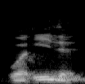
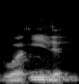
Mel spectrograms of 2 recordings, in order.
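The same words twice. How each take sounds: First: The final dz is released with a bounce. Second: The final dz is released with a bounce.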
